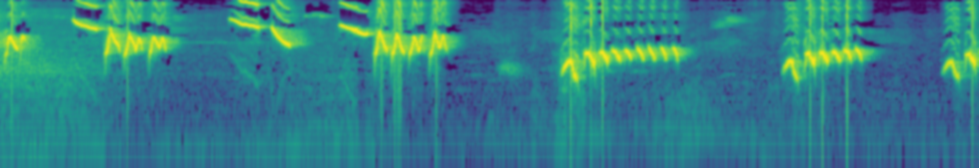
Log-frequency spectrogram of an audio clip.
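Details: White-rumped shama singing a relaxed chatter: high whistles leading into zigzag warbled phrases, alternating with rapid rattling trills repeated every two seconds or so.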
